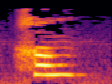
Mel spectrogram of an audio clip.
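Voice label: "哼", Mandarin Chinese; chinese-flashcards; hsk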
